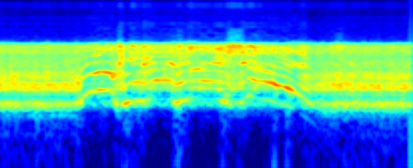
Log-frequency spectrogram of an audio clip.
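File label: English player killed enemy mood high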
